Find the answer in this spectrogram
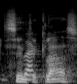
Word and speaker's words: Sinterklaas: Ich hoffe, ich spreche es richtig aus. Sinterklaas. Sinterklaas, ja, gut ausgesprochen.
